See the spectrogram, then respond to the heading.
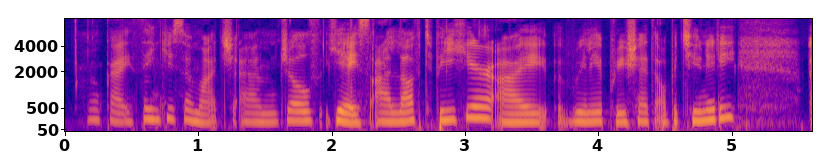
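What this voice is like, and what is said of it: South African accent. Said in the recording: “your beautiful South African accent”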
